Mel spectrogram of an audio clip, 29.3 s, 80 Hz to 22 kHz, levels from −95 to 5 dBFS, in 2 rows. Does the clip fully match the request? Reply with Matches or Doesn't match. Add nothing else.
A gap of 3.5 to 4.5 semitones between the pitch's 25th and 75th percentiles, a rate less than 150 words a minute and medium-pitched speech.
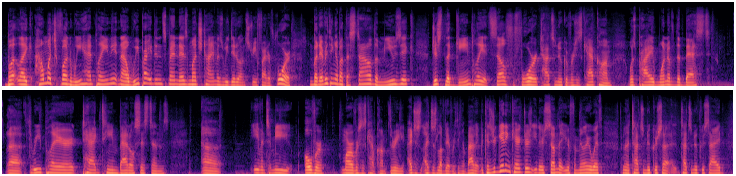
Doesn't match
